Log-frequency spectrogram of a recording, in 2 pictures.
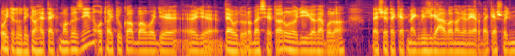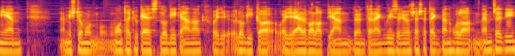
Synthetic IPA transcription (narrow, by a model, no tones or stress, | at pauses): fo̞jt̪ɒt̪oːd̪ikɒɦɛt̪ɛkmɒɡɒzino̞̰t̪hɒct̪ukɒbːɒɦo̞ɟoɟt̪ɛod̪o̰ːɾoːlbɛseːlt̪ɒroːlho̞ɟiɡɒzaːbo̰ːlʔɒ̰ | zɛʃɛt̪ɛkɛt̪mɛɡʋiʒɡaːlvɒnɒɟo̞neːrd̪ɛkɛʃho̞ɟmijɛn | nɛ̰miʃt̪ommo̞nt̪hɒcːukɛst̪lo̞ɡikaːnɒkvɒɟlo̞ɡikɒ̰vɒ̰ɟɛlvɒlɒpja̰ːnd̪ønt̪ɛnɛkbizo̞ɲo̞ʃɛʃɛt̪ɛɡ̚bɛnɦo̞lɒnɛmzɛt̪i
